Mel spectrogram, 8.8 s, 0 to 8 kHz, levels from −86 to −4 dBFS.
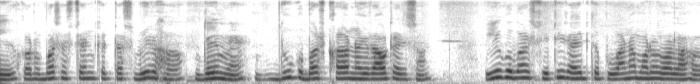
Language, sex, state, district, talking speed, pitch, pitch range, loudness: Bhojpuri, male, Bihar, Gopalganj, 170 wpm, 195 Hz, 185-210 Hz, -30 LUFS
